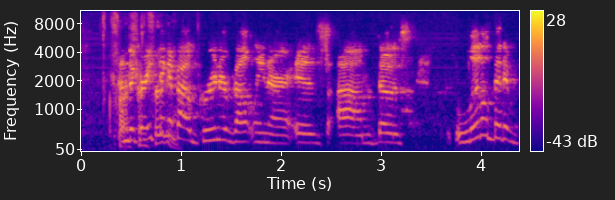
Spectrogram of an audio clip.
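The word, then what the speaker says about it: Grüner Veltliner: This is a Gruner Veltliner.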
